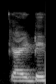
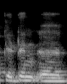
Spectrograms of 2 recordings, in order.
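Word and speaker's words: chitin: ये काइटिन या किटिन, चिटिन भी इसको बोलते हैं, अलग अलग प्रोनाउंसिएशंस हैं.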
